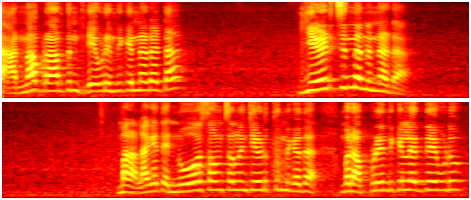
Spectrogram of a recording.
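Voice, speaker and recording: High-voiced man preaching with fiery questions. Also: a little hiss or hum. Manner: emphatic, keeps asking rhetorical questions; swings between loud bursts and quiet drops. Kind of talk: sermon at a prayer meeting. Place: prayer house.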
